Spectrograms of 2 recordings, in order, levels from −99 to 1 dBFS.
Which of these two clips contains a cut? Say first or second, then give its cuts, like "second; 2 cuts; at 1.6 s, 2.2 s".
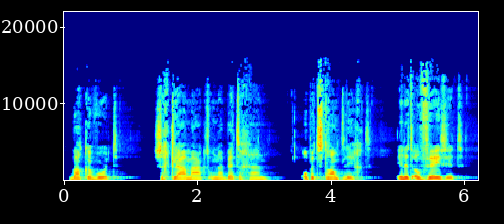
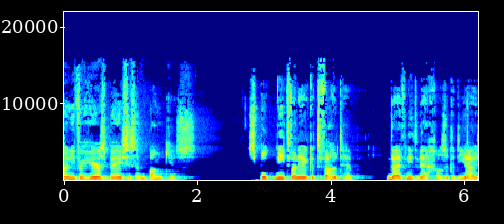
second; 1 cut; at 2.6 s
